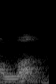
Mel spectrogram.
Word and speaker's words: Allah: So, going back to the ruling, we said that when kasra comes before Allah, it becomes light. Just say pronounced. Pronounced light. When kasra appears before it. Yes. When you say Alhamdulillahi Rabbil Alameen, Allah is pronounced heavy or light?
